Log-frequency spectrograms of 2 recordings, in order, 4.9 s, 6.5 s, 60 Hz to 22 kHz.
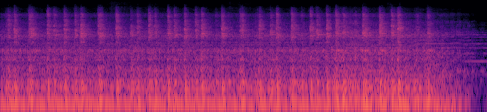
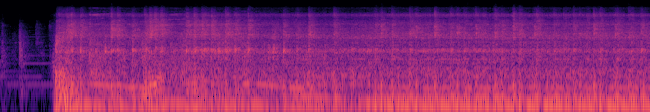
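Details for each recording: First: Yamaha Banshee 350 two-stroke after carburetor cleaning and adjustment, warming up with choke on: fast, uneven crackling and popping, then it dies once the thumb throttle is released; stalls when throttle released, won't idle. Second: Yamaha Banshee 350 two-stroke after slides backed off further, air filters refitted and thumb throttle electrical unplugged: fires and settles into a steady, slightly fast buzzing idle that stays running; normal idle.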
